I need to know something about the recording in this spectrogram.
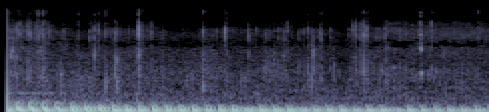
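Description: An engine idling, with a steady, rapid low pulsing of about a dozen beats a second.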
